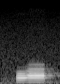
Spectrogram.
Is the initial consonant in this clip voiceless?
no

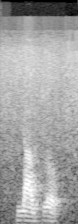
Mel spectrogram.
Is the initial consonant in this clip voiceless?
no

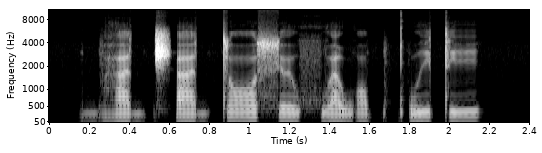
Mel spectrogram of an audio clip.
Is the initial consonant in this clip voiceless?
no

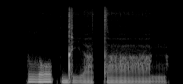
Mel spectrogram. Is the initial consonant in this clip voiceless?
no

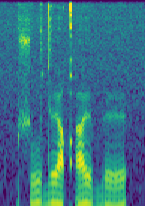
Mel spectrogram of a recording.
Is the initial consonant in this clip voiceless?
yes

